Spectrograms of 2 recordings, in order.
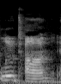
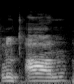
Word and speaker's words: Luton: Just because him and Jake Luton is what I'm going to start calling him. Jake Luton. – Luton. – It's spelled like Wonton.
